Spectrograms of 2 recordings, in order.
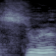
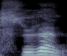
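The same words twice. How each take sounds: First: The word has an English pronunciation. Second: The word has a Hebrew pronunciation. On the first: The speaker calls it wrong. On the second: The speaker calls it right.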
